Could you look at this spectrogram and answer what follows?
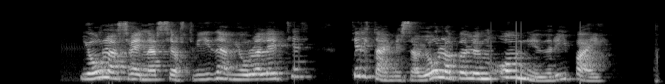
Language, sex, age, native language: Icelandic, female, 50-59, Icelandic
